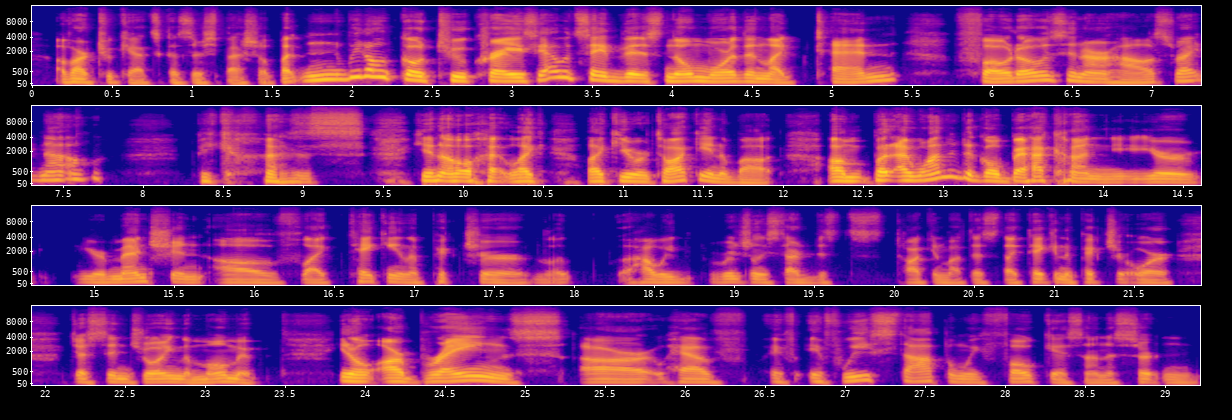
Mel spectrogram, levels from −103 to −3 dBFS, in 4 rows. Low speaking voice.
Yes: low, 115 Hz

